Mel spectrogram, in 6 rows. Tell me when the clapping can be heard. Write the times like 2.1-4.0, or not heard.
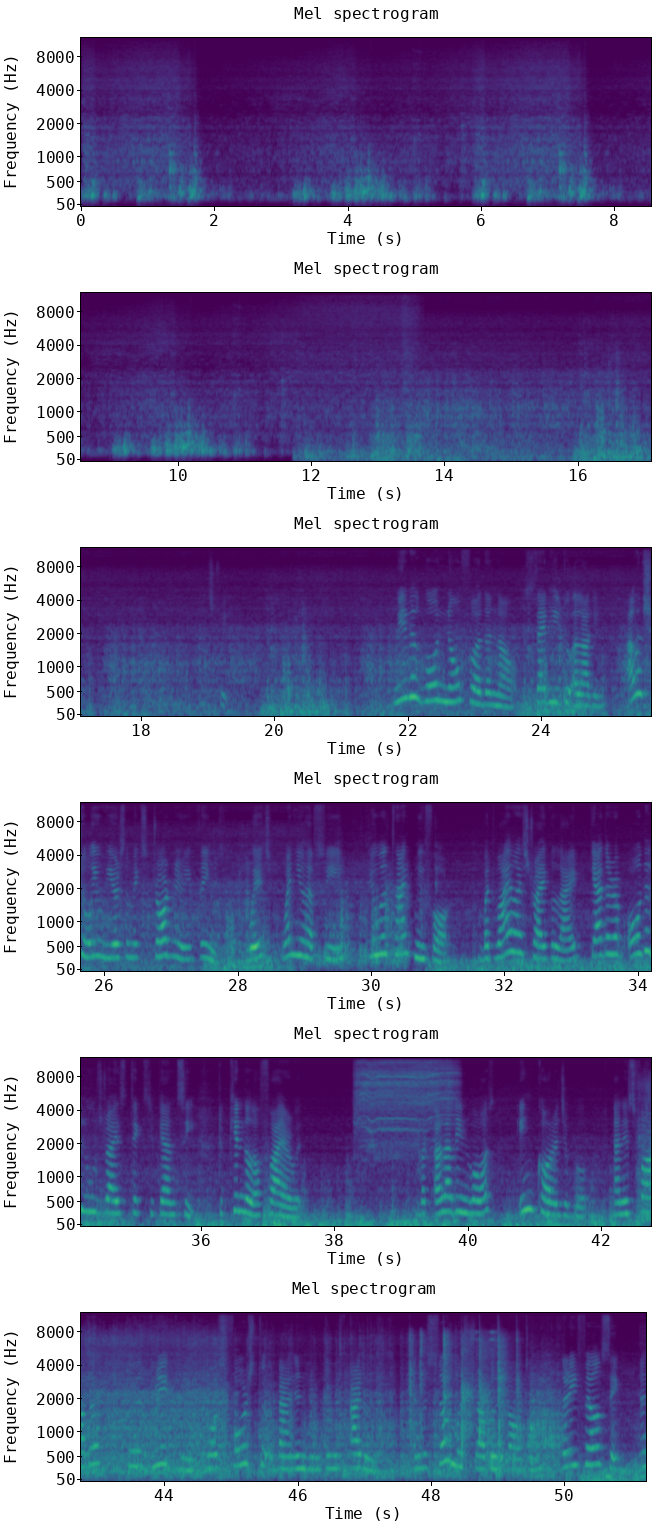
47.6-49.4.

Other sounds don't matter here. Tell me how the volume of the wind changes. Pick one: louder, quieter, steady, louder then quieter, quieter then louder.
louder.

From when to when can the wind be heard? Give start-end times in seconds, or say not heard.
0.0-51.1.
